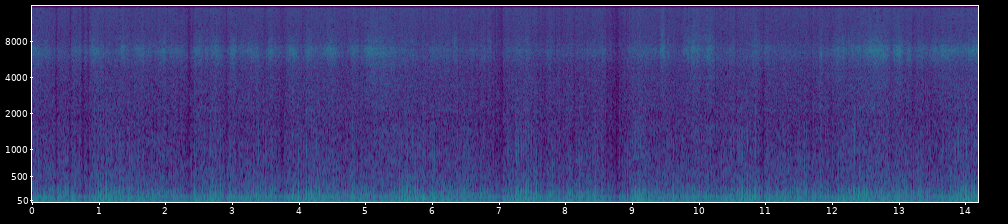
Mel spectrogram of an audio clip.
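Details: Loud, deep purr of Bo, a drowsy pet cat resting through a lazy holiday weekend indoors; rhythmic low rumbling bursts repeat with each inhale and exhale, unbroken across the recording.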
